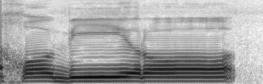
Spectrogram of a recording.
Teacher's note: Tertulis khabiron, namun kita baca khabira. Fathah tanwinnya kita ibdal, kita ganti dengan fathah panjang.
